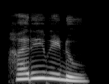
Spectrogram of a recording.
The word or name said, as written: ಹಾರಿವಡೆ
